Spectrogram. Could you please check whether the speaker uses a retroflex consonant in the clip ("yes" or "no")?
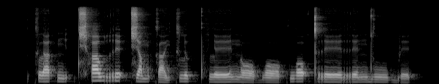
no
